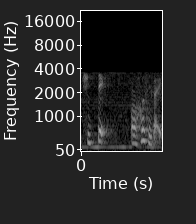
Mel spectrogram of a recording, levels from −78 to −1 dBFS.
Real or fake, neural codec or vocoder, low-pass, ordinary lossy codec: real; none; 3.6 kHz; none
